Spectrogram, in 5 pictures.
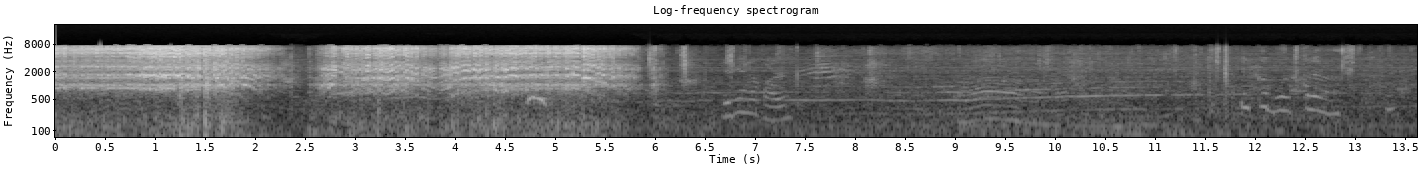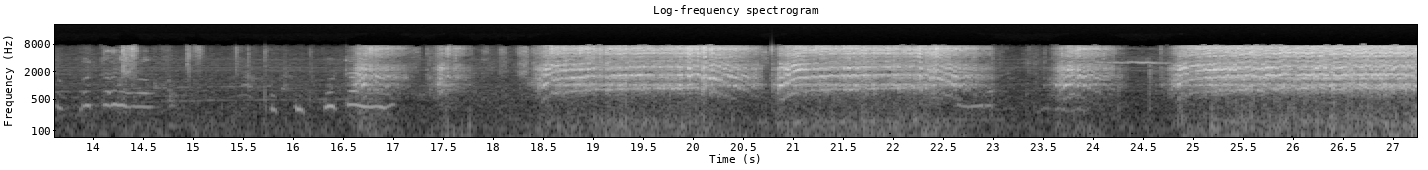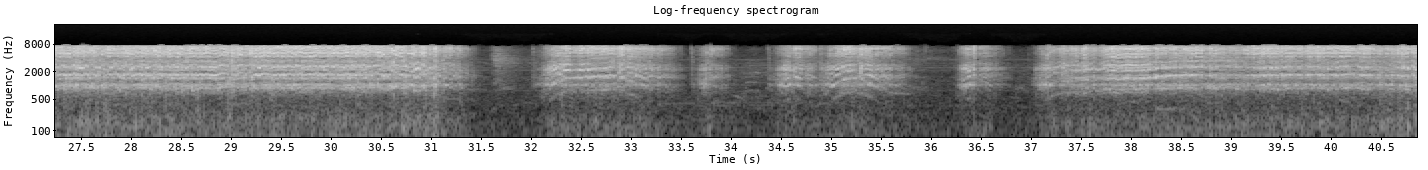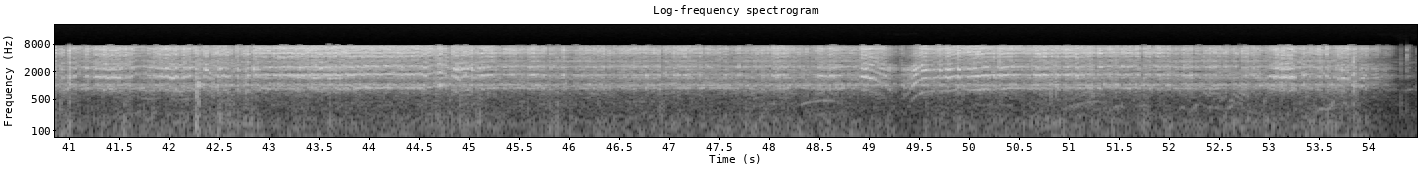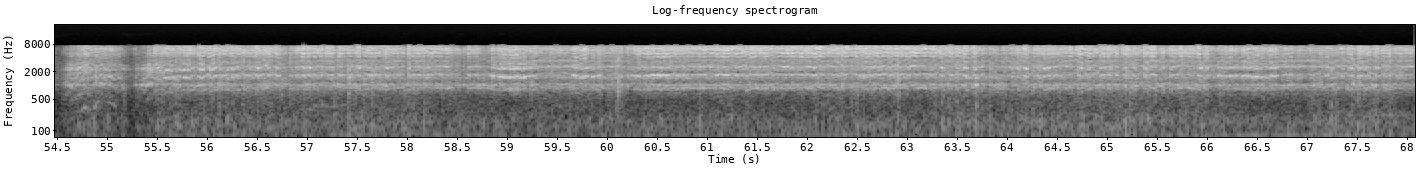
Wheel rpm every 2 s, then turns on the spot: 210, 100, 150, 10, 0, 0, 0, 0, 10, 110, 140, 90, 80, 210, 210, 150, 70, 40, 60, 210, 220, 220, 230, 230, 190, 210, 210, 80, 220, 230, 220, 230, 230, 220.
none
